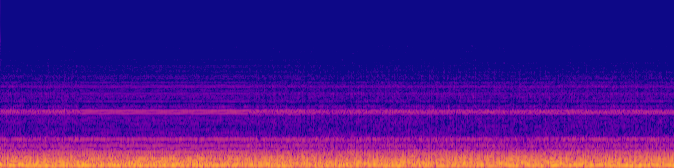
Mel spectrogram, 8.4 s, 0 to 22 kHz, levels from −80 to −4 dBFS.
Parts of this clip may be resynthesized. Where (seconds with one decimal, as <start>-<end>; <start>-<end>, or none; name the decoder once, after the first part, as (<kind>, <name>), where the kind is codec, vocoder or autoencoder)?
0.0-1.0 (vocoder, WaveNeXt); 3.1-8.4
